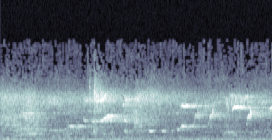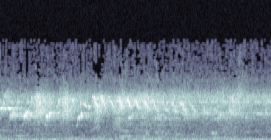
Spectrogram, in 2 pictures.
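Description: Background birds chirping and whistling in short, scattered calls at several pitches, over a steady low rumble.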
